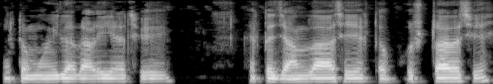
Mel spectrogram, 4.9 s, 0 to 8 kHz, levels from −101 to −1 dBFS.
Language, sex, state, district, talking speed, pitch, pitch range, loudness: Bengali, male, West Bengal, Purulia, 145 wpm, 110 Hz, 105-115 Hz, -19 LUFS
